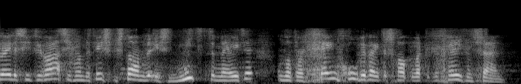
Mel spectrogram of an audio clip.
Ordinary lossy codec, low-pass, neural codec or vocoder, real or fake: AAC, 24 kbps; 5.4 kHz; codec, 32 kHz, 1.9 kbps, SNAC; fake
